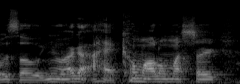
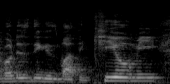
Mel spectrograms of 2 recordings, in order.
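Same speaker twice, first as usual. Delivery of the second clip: put-on scared voice, higher; 4 semitones higher than usual. Retelling hiding as the father arrived: retelling own fear. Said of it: "I was scared".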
